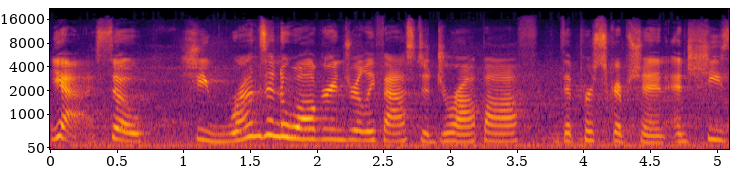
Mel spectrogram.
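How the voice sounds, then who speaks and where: An animated, fairly high-pitched woman's voice at a moderate pace, with lively intonation and noticeable background noise. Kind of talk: casual chat among friends. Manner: loud, animated, big gestures.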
